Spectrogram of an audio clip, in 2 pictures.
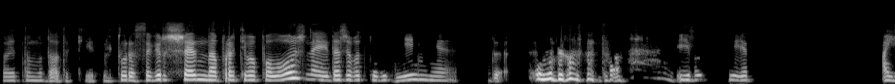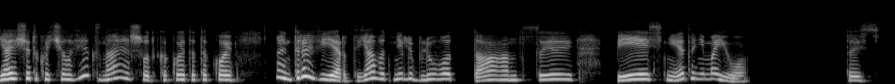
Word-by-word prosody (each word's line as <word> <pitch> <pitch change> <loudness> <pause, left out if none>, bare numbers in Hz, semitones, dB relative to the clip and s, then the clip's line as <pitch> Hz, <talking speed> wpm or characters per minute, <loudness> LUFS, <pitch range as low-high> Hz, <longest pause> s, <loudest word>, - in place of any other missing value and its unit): Поэтому, 180 0 -8
да, - - -5
такие 160 -2 -14
культуры 175 +5 -2
совершенно 210 +1 +5
противоположные, 205 +4 +3
и - - +2
даже 210 +2 +2
вот 205 0 -3
поведение. 195 0 -3 0.3
Да, - - -6 0.3
да, 240 +1 +7 0.2
да, 185 0 -11 0.7
и 210 0 -1
вот 215 +1 -5 0.2
тет 195 -1 -2 1.3
А 195 - +1
я 220 +6 +4
ещё 260 +1 +2
такой 255 -3 -5
человек, 240 - -3
знаешь, 255 +5 -4
вот 200 -3 -3
какой-то 220 +2 -3
такой, 215 -1 -2 0.4
ну, 325 - +2
интроверт. 235 - +1
Я 240 +11 0
вот 250 -4 -5
не 250 +2 -3
люблю 235 -2 -4
вот 245 0 -2 0.2
танцы, 215 +4 -3 0.4
песни. 215 0 0
Это 275 +2 -2
не 250 - -8
мое. 165 - -5 0.9
То 190 - -7
есть, 185 0 -9
215 Hz, 130 wpm, -20 LUFS, 195-235 Hz, 1.3 s, да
